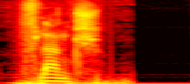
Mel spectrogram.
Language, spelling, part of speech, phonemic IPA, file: German, Flansch, noun, /flanʃ/, De-Flansch.ogg
- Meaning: flange (projecting edge at the end of component (esp. of metal) to fasten to or anchor with other parts, now especially of pipes)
